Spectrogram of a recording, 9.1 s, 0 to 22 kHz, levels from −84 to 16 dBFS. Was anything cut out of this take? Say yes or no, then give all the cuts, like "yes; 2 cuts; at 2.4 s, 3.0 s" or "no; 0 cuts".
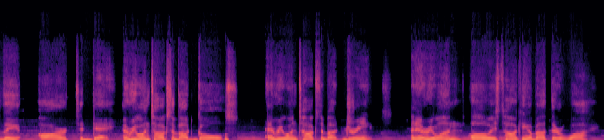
yes; 2 cuts; at 1.7 s, 7.0 s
